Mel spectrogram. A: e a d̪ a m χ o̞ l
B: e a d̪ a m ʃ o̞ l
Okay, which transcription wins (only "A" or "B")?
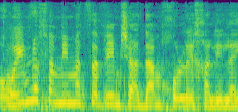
A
